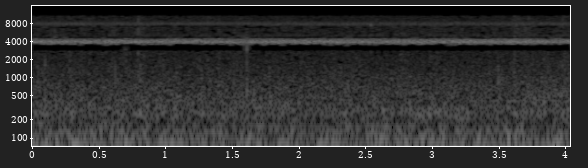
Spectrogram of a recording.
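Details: Crickets calling at night in natural surroundings, a constant high metallic ringing with no breaks, a faint upper overtone-like tone and soft, steady noise below.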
